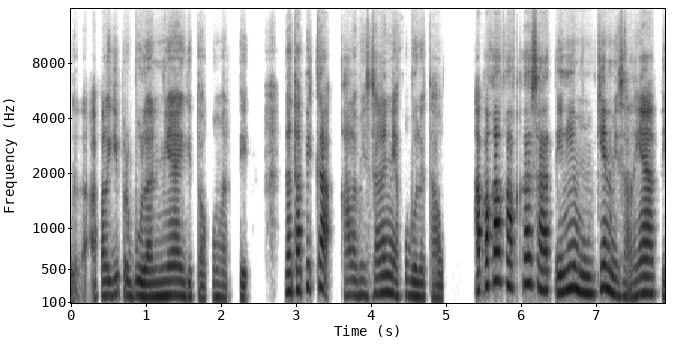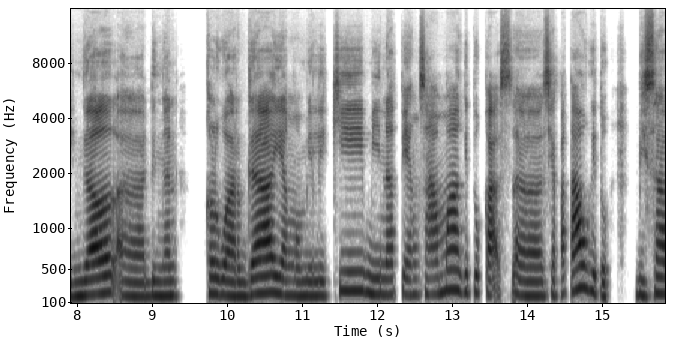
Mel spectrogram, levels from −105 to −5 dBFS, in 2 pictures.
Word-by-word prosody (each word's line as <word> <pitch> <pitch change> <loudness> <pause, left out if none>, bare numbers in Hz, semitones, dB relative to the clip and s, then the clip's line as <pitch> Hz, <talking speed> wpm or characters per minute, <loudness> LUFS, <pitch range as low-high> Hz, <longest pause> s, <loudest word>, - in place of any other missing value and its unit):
eee, 110 - -15
apalagi 175 +3 -5
per 180 -4 -6
bulannya 170 +1 0
gitu, 165 -2 -8
aku 160 -1 -8
ngerti. 150 0 -10 0.5
Nah 225 - 0
tapi, 245 +3 -1
Kak, 270 -3 0
kalau 180 0 -7
misalnya 190 +4 -4
nih - - -4
aku 190 - -13
boleh 170 -2 -1
tahu, 150 -2 -8 0.4
apakah 300 +9 +5
Kakak 320 +1 +1
saat 245 -5 +1
ini 240 +5 +2
mungkin 220 +3 +2
misalnya, 200 +3 -1
tinggal, 185 +5 +4
eee, 170 -1 -2
dengan 175 0 -1 0.4
keluarga 190 +2 +3
yang 185 -3 -1
memiliki 175 +7 -2
minat 190 -2 -2
yang 190 -1 -5
sama 210 +6 +1
gitu, 215 -1 -5
Kak? 185 -2 +1
Se - - -4 0.4
siapa 180 +1 -2
tahu 260 +4 +5
gitu, 175 -6 -3 0.4
bisa 185 +3 +3
190 Hz, 145 wpm, -20 LUFS, 175-215 Hz, 0.5 s, apakah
